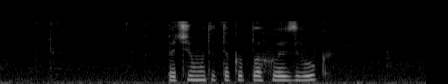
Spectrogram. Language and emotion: Russian, neutral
